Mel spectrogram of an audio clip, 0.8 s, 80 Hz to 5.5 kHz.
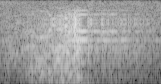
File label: sword; PyOpenAL-0.1.6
